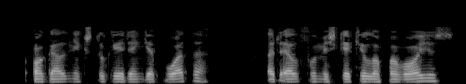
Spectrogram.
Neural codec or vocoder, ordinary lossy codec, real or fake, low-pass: none; MP3, 24 kbps; real; 7.2 kHz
